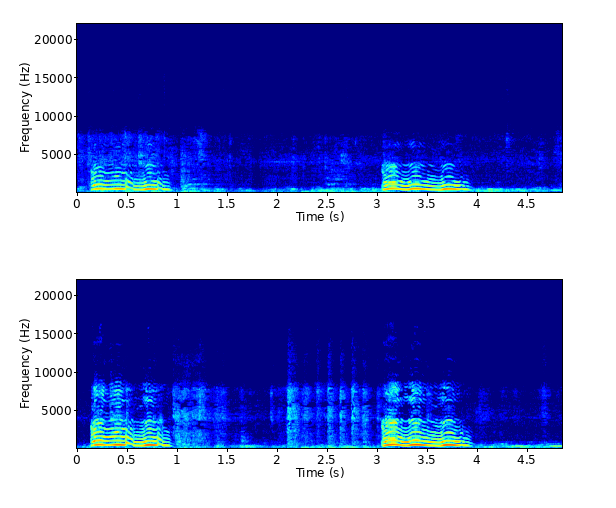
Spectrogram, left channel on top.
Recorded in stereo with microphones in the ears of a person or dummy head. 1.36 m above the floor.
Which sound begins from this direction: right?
A dog barking, at 0.1 s.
